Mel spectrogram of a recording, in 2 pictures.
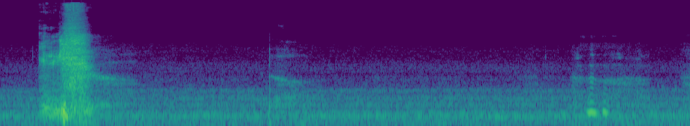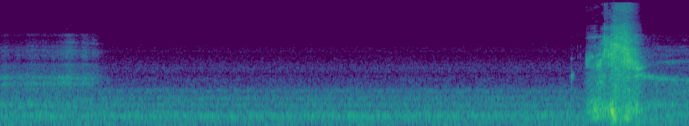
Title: three very forceful sneezes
